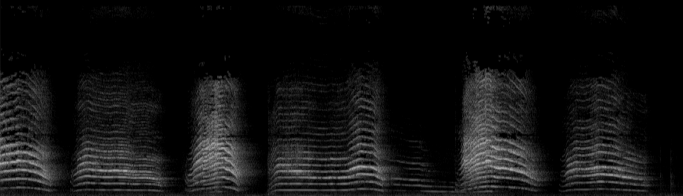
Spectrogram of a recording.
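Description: A long-haired cat meowing loudly: six long, drawn-out meows about every two seconds, each rising and then falling in pitch.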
